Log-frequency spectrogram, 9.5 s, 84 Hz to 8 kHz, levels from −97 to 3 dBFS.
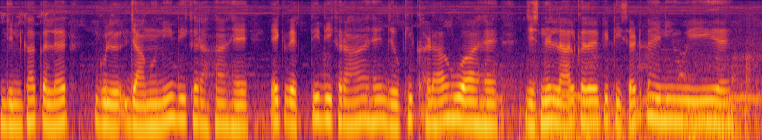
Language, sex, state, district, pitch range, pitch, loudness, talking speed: Hindi, male, Uttar Pradesh, Varanasi, 140-155 Hz, 150 Hz, -16 LUFS, 145 wpm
